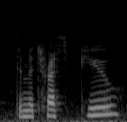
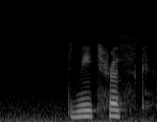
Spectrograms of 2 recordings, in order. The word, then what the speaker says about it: Dimitrescu: this is the castle dimetrescu although i don't think the u is actually pronounced in the game dimitrisk anyway here we go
